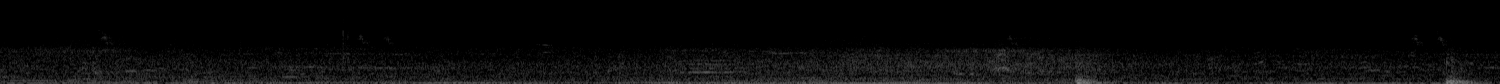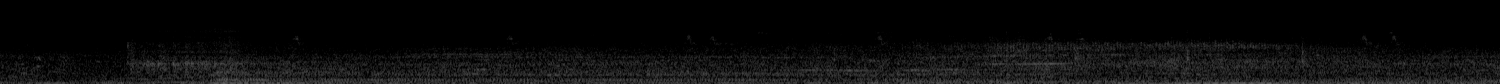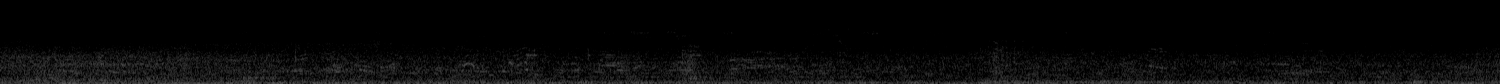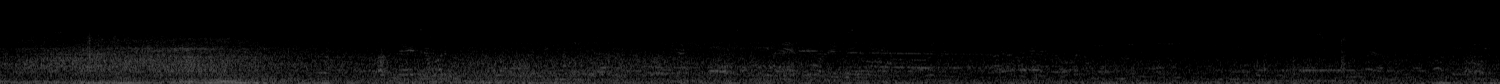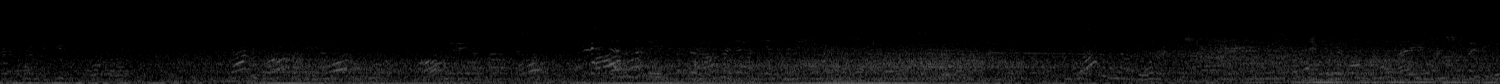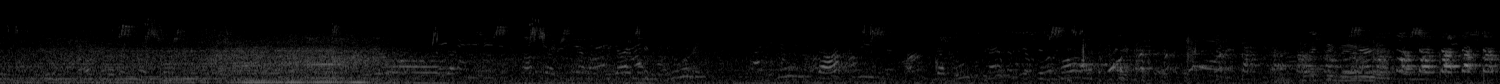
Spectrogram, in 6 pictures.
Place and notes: {"title": "Church bells - Church bells; Sunday Mass", "date": "2021-07-18 11:57:00", "description": "Church bells at noon. People going home from Sunday Mass. Birds (common house martin) singing. Village life on a Sunday. Recorded with Zoom H2n (XY, on a tripod, windscreen, gain at approximately 8.5).", "latitude": "46.18", "longitude": "16.33", "altitude": "203", "timezone": "Europe/Zagreb"}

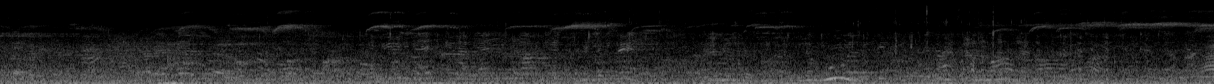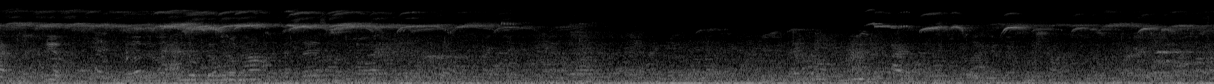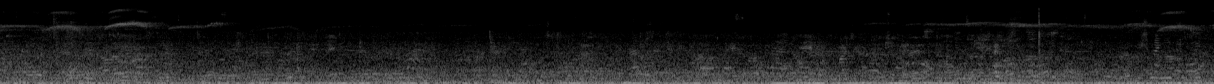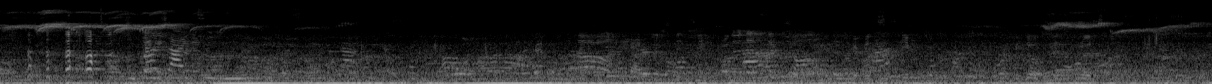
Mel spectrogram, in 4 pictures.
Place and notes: {"title": "Aarau, Center, Schweiz - Rathausgasse Mitte", "date": "2016-06-28 18:23:00", "description": "Continuation of the recording Rathausgasse Anfang, the recording was a walk at an early summer evening and is part of a larger research about headphones.", "latitude": "47.39", "longitude": "8.04", "altitude": "391", "timezone": "Europe/Zurich"}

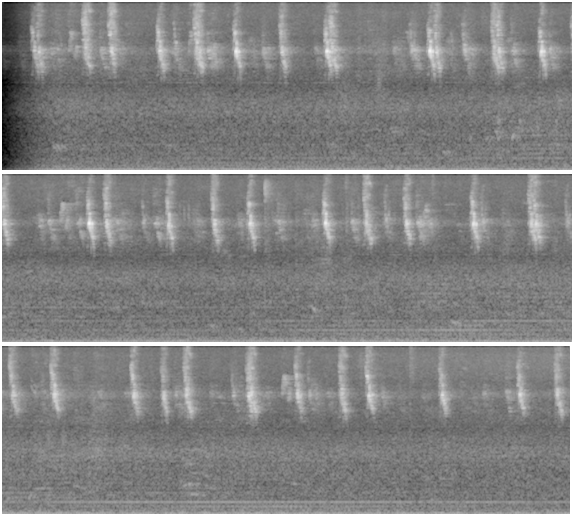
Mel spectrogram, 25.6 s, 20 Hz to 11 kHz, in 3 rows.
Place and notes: {"title": "Denison Square, Toronto Ontario Canada - 43°3914.5N 79°2407.1W, July 17, 8am", "date": "2020-07-17 08:00:00", "description": "This recording is part of a broader inquiry into the limitations of archiving and the visual strata of the places we call “home”.\nI have been (visually) documenting the curated and uncurated other-than human beings found in my front garden located in Kensington Market across the street from a well-used park. “The Market” is a commercial/residential neighbourhood in traditional territory of the Mississaugas of the Credit, the Anishnabeg, the Chippewa, the Haudenosaunee and the Wendat peoples covered by Treaty 13 and the Williams Treaty.\nIt has been home to settler, working class humans through the past decades, and is known to resist change by residents through participatory democracy. Because of rising rents, food sellers are being pushed out and Kensington is becoming Toronto’s new entertainment district. The pandemic has heightened the neighbourhood’s overlapping historical and contemporary complexities.", "latitude": "43.65", "longitude": "-79.40", "altitude": "99", "timezone": "America/Toronto"}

